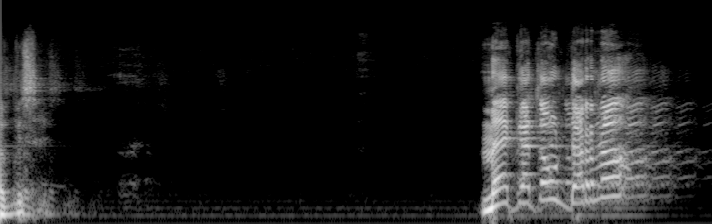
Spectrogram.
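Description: A man chants in a melodic voice through a microphone.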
